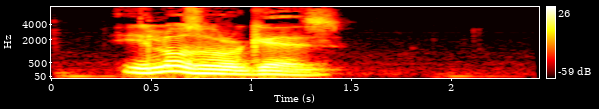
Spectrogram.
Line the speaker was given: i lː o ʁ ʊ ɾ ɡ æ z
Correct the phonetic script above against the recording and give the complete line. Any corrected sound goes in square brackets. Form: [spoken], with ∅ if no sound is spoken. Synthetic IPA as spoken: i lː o [z] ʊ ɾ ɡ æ z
